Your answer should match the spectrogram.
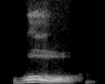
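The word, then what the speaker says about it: Warre: War, and it's spelled W-A-R-R-E.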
